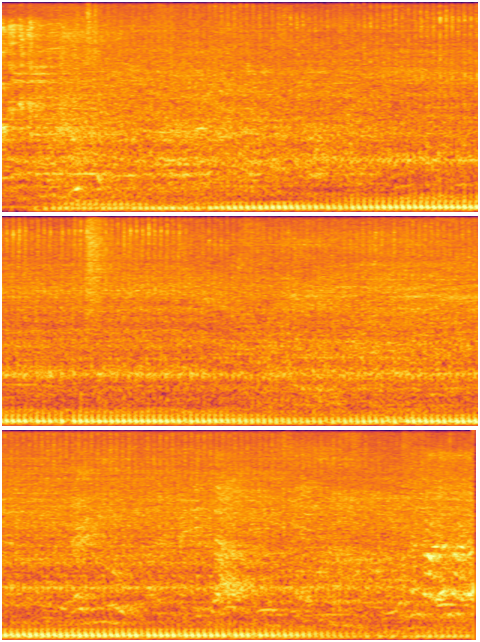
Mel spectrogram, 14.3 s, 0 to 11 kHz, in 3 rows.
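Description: Yamaha MT-15 V2.0's 155 cc single-cylinder engine starting up and then idling steadily, its exhaust note heard close to the silencer.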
